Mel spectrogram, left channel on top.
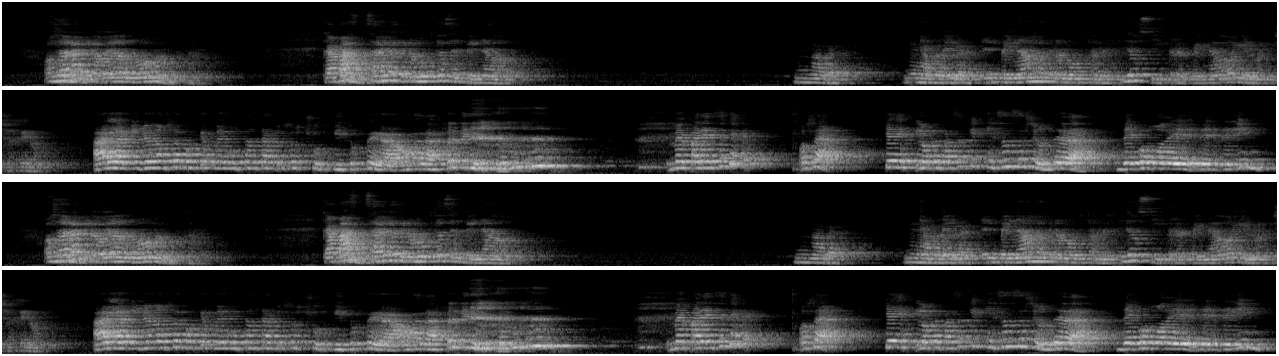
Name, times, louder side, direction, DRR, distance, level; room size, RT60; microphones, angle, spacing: voice 1, 0.4-2.0 3.0-5.1 9.2-13.1 17.4-18.3 19.1-19.5, equal, 70° right, -7 dB, 1.4 m, -25 dB
voice 2, 7.9-8.4 9.0-9.7 13.7-17.8 19.4-20.3 20.7-21.1 21.6-23.6 23.9-25.4, left 1 dB, 10° left, -4 dB, 0.4 m, -22 dB
3.3 x 3.1 x 2.4 m, 1.2 s
head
